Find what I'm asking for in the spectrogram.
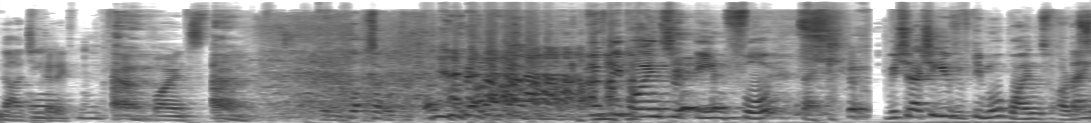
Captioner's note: points ahem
